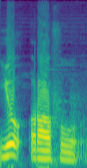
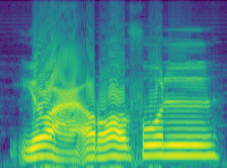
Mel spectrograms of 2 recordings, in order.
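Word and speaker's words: يُعْرَفُ: Tapi hati-hati jangan dibaca dengan yukrofu. Yukrofu atau yukrofu. Jangan dibanti dengan huruf kaf atau huruf hamzah. Jangan y'raf tapi dia huruf ain. Y'roful.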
